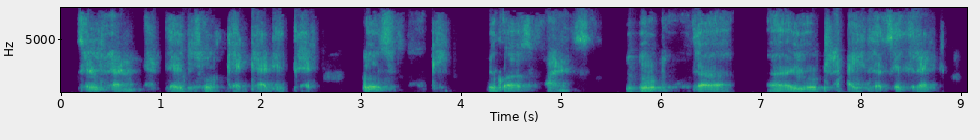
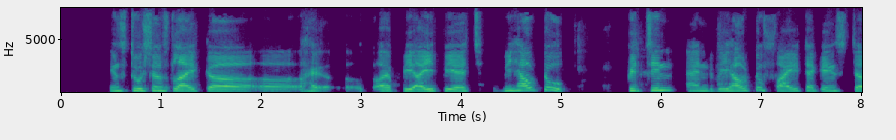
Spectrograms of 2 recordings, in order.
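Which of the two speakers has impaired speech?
The first: laryngectomy for vocal cord cancer; vocal cord cancer, laryngectomy, radiotherapy, voice prosthesis; about thirteen years since diagnosis; natural voice lost, speaks with voice prosthesis.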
